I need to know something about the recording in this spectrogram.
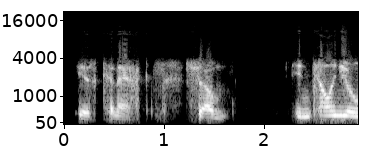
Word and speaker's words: Knaak: I find myself going back and forth between nak or connect that's just because how long I've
